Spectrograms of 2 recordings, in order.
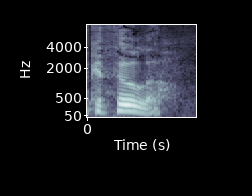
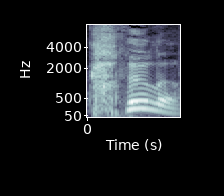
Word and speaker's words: Cthulhu: And I should say that Cthulhu's only the way that humans say it, because its actual name cannot be pronounced with a human tongue, according to H.P. Lovecraft. – Fucking Lovecraft. – It was supposed to be more like Cthulhu, like a cop.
